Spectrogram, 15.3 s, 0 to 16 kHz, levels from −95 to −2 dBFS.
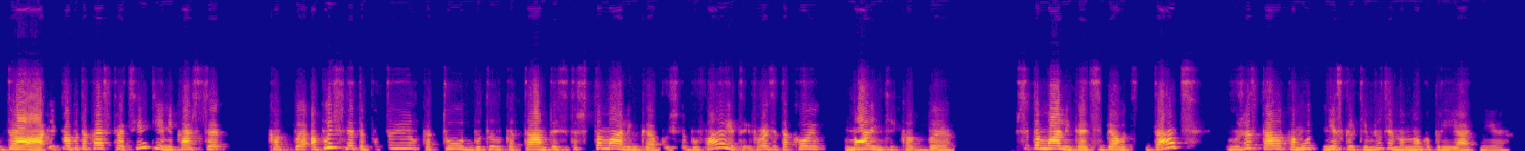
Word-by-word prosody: Да, 225 Hz, -3 st, +9 dB
и -, -, -10 dB
как 290 Hz, +3 st, +1 dB
бы 285 Hz, -, -5 dB
такая 315 Hz, +2 st, +1 dB
стратегия. 320 Hz, +5 st, -5 dB
Мне 240 Hz, -, 0 dB
кажется, 270 Hz, 0 st, 0 dB, 0.5 s
как 250 Hz, -2 st, -7 dB
бы 255 Hz, -, -2 dB
обычно- 360 Hz, +7 st, +2 dB
это 285 Hz, -4 st, -4 dB
бутылка 300 Hz, +1 st, -9 dB
тут, 275 Hz, 0 st, -5 dB
бутылка 230 Hz, +2 st, -7 dB
там. 245 Hz, +1 st, +4 dB
То 235 Hz, -, -5 dB
есть 225 Hz, -, -10 dB
это 270 Hz, +4 st, -13 dB
что-то 320 Hz, +4 st, -4 dB
маленькое 230 Hz, -11 st, +2 dB
обычно 200 Hz, +1 st, -14 dB
бывает. 235 Hz, -, -2 dB
И 225 Hz, -, -11 dB
вроде 260 Hz, +2 st, -5 dB
такой 275 Hz, +3 st, -4 dB, 0.2 s
маленький 245 Hz, -3 st, +4 dB
как 205 Hz, -3 st, -7 dB
бы 190 Hz, -1 st, -4 dB, 0.6 s
что-то 315 Hz, 0 st, -3 dB
маленькое 260 Hz, -8 st, +6 dB
от 215 Hz, -, -15 dB
себя 225 Hz, +1 st, 0 dB
вот 215 Hz, -1 st, -4 dB
дать, 405 Hz, -, +4 dB, 0.4 s
и -, -, -12 dB
уже 245 Hz, +8 st, -3 dB
стало 290 Hz, -4 st, +1 dB
кому-то, 280 Hz, +3 st, -1 dB
нескольким 245 Hz, -3 st, -2 dB
людям 275 Hz, -1 st, -3 dB
намного 220 Hz, +3 st, -2 dB
приятнее. 185 Hz, -4 st, -5 dB
250 Hz, 170 wpm, -20 LUFS, 220-285 Hz, 0.6 s, Да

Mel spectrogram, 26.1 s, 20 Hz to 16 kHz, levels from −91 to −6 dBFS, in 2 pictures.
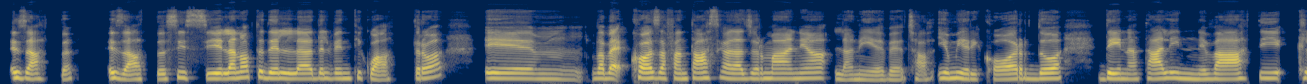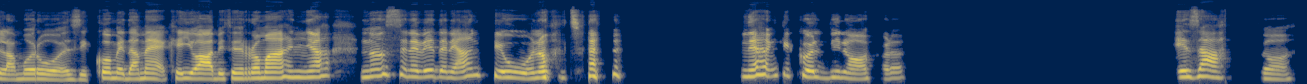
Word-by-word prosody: Esatto, 195 Hz, -3 st, -1 dB, 0.3 s
esatto, 180 Hz, -3 st, -1 dB
sì, 220 Hz, +5 st, -5 dB
sì, 195 Hz, -2 st, 0 dB
la 205 Hz, +1 st, +6 dB
notte 235 Hz, +2 st, 0 dB
del 195 Hz, -2 st, +3 dB
del 195 Hz, +1 st, -4 dB
24 200 Hz, -, -2 dB, 0.4 s
e, 200 Hz, -1 st, +1 dB
mhmm, 180 Hz, -4 st, -11 dB
vabbè, 200 Hz, 0 st, +2 dB
cosa 210 Hz, -2 st, +4 dB
fantastica 205 Hz, +2 st, 0 dB
della 190 Hz, -1 st, +2 dB
Germania: 195 Hz, +2 st, -1 dB
la 170 Hz, -3 st, -7 dB
neve. 160 Hz, -1 st, -7 dB
C'ha -, -, -9 dB
io 210 Hz, 0 st, -2 dB
mi 210 Hz, -2 st, 0 dB
ricordo 185 Hz, +3 st, 0 dB, 0.4 s
dei 190 Hz, +1 st, +2 dB
Natali 190 Hz, +3 st, 0 dB
innevati 190 Hz, +2 st, 0 dB
clamorosi, 170 Hz, -3 st, -1 dB
come 210 Hz, -3 st, +1 dB
da 185 Hz, -1 st, +1 dB
me, 190 Hz, -4 st, +2 dB
che 210 Hz, -, -4 dB
io 195 Hz, 0 st, +2 dB
abito 185 Hz, +1 st, +5 dB
in 195 Hz, 0 st, +1 dB
Romagna, 235 Hz, +5 st, +4 dB, 0.3 s
non 270 Hz, +8 st, 0 dB
se 335 Hz, -2 st, -6 dB
ne 255 Hz, -1 st, +3 dB
vede 250 Hz, -1 st, 0 dB
neanche 285 Hz, +5 st, -1 dB
uno, 225 Hz, -1 st, +3 dB, 0.2 s
cioè 285 Hz, +5 st, +2 dB, 1.4 s
neanche 290 Hz, +2 st, +2 dB
col 245 Hz, -3 st, +2 dB
binocolo. 205 Hz, -2 st, -4 dB, 2.7 s
Esatto! 235 Hz, -8 st, -1 dB
200 Hz, 105 wpm, -21 LUFS, 185-220 Hz, 2.7 s, la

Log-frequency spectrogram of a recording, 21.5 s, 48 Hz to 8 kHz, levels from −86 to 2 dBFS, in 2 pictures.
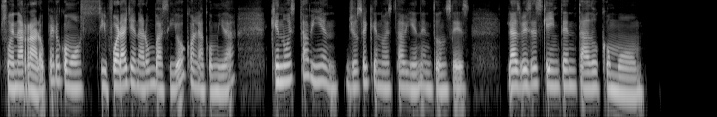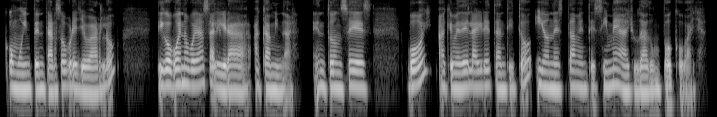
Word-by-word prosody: suena 170 Hz, 0 st, +2 dB
raro, 150 Hz, -4 st, +4 dB
pero 225 Hz, -1 st, -2 dB
como 170 Hz, -5 st, +2 dB
si 180 Hz, +2 st, -6 dB
fuera 185 Hz, +2 st, +7 dB
a -, -, +6 dB
llenar 185 Hz, -5 st, -1 dB
un 190 Hz, +3 st, -4 dB
vacío 165 Hz, -2 st, 0 dB
con 195 Hz, -, -3 dB
la 155 Hz, -, -1 dB
comida, 150 Hz, -, -2 dB, 0.5 s
que 225 Hz, -, +5 dB
no 225 Hz, +1 st, +4 dB
está 260 Hz, +4 st, -4 dB
bien. 225 Hz, -9 st, -3 dB
Yo 180 Hz, -3 st, -4 dB
sé 195 Hz, -, -1 dB
que -, -, -3 dB
no 170 Hz, -1 st, -4 dB
está 170 Hz, +1 st, -4 dB
bien, 165 Hz, -1 st, -2 dB
entonces 160 Hz, -, -3 dB, 0.5 s
las 185 Hz, 0 st, +5 dB
veces 200 Hz, +2 st, +1 dB
que -, -, +1 dB
he 195 Hz, -, +4 dB
intentado 185 Hz, -2 st, -1 dB
como 145 Hz, -4 st, -2 dB, 1.2 s
como 170 Hz, -2 st, +1 dB
intentar 160 Hz, -2 st, +2 dB
sobrellevarlo, 160 Hz, -, +1 dB, 0.6 s
digo: 190 Hz, 0 st, +5 dB
"Bueno, 200 Hz, +1 st, +3 dB
voy 190 Hz, 0 st, +2 dB
a 205 Hz, +2 st, +1 dB
salir 160 Hz, -7 st, +2 dB
a 155 Hz, +1 st, 0 dB
a 195 Hz, -, -4 dB
caminar". 155 Hz, -2 st, -1 dB, 0.2 s
Entonces, 175 Hz, 0 st, 0 dB, 0.5 s
voy 245 Hz, -, +2 dB
a 180 Hz, -, -2 dB
que -, -, +2 dB
me 165 Hz, -, +1 dB
dé 170 Hz, -, +4 dB
el 185 Hz, -, -1 dB
aire 180 Hz, +1 st, -1 dB
tantito, 160 Hz, -1 st, -2 dB
y 190 Hz, -2 st, -1 dB
honestamente, 170 Hz, +1 st, -2 dB
sí 180 Hz, -, -4 dB
me 195 Hz, +1 st, 0 dB
ha 160 Hz, -, +1 dB
ayudado 145 Hz, -1 st, 0 dB
un 165 Hz, -, -2 dB
poco, 95 Hz, -, -1 dB
vaya. -, -, -10 dB
170 Hz, 165 wpm, -24 LUFS, 160-190 Hz, 1.2 s, fuera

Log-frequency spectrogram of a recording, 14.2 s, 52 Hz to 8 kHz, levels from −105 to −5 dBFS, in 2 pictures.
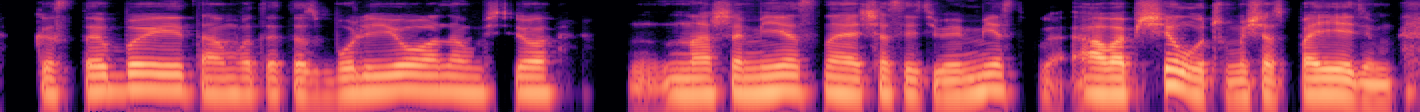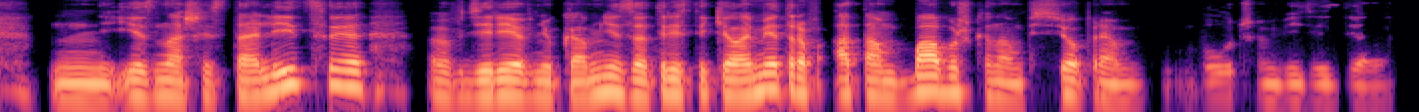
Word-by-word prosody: кыстыбый 135 Hz, +4 st, 0 dB
там, 120 Hz, -2 st, -5 dB
вот 120 Hz, -1 st, -7 dB
это 115 Hz, -1 st, -3 dB
с 105 Hz, -, -10 dB
бульоном 130 Hz, +3 st, -1 dB
всё, 125 Hz, 0 st, -2 dB, 0.4 s
наше 120 Hz, +7 st, -2 dB
местное, 130 Hz, -1 st, +1 dB
щас 115 Hz, +1 st, -4 dB
я 115 Hz, -, -2 dB
тебе 110 Hz, +1 st, -3 dB
мест 140 Hz, +3 st, -1 dB, 0.3 s
А 120 Hz, -1 st, +3 dB
вообще, 120 Hz, +9 st, +4 dB
лучше 115 Hz, -8 st, 0 dB
мы 105 Hz, -, -2 dB
щас 110 Hz, -1 st, -1 dB
поедем, 110 Hz, -6 st, +1 dB, 0.3 s
м, 95 Hz, -1 st, -1 dB
из 110 Hz, +3 st, -2 dB
нашей 105 Hz, -2 st, -1 dB
столицы 160 Hz, -, +2 dB, 0.3 s
в 105 Hz, -2 st, -6 dB
деревню 110 Hz, -1 st, +2 dB
ко 100 Hz, 0 st, -1 dB
мне 130 Hz, +3 st, +2 dB
за 110 Hz, -2 st, +2 dB
300 115 Hz, -1 st, -1 dB
километров, 120 Hz, +4 st, +4 dB
а 115 Hz, -, 0 dB
там 110 Hz, -3 st, -1 dB
бабушка 130 Hz, -3 st, +4 dB
нам 95 Hz, -2 st, -3 dB
всё 115 Hz, -2 st, -1 dB
прям 90 Hz, -2 st, -6 dB, 0.3 s
в -, -, -23 dB
лучшем 100 Hz, -2 st, -11 dB
виде 95 Hz, 0 st, -11 dB
сделает". 85 Hz, -1 st, -14 dB
115 Hz, 170 wpm, -24 LUFS, 105-130 Hz, 0.4 s, вообще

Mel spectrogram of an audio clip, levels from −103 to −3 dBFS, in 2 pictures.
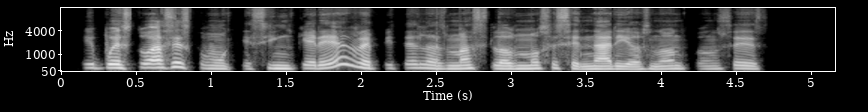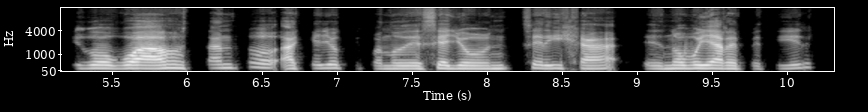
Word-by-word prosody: y, 210 Hz, -, -7 dB
pues, 205 Hz, -1 st, +2 dB
tú 220 Hz, -1 st, -1 dB
haces 225 Hz, +2 st, +4 dB
como 170 Hz, -5 st, -6 dB
que 155 Hz, -, -19 dB
sin 170 Hz, -1 st, -3 dB
querer 185 Hz, -, -1 dB
repites 195 Hz, +1 st, -3 dB
las 170 Hz, -4 st, -3 dB
más 175 Hz, +2 st, -1 dB
los 160 Hz, -2 st, 0 dB
mos 175 Hz, +3 st, -2 dB
escenarios, 150 Hz, -4 st, 0 dB
¿no? 150 Hz, +2 st, -4 dB
Entonces, 160 Hz, 0 st, -7 dB, 0.6 s
digo: 180 Hz, 0 st, +1 dB
"¡Guau!, 180 Hz, +2 st, +8 dB
tanto 205 Hz, +3 st, -6 dB
aquello 185 Hz, +3 st, -1 dB, 0.2 s
cuando 160 Hz, 0 st, -6 dB
decía 165 Hz, +2 st, 0 dB
yo, 165 Hz, 0 st, 0 dB, 0.2 s
'ser 185 Hz, -3 st, -4 dB
hija, 170 Hz, -1 st, -1 dB, 0.2 s
eh, 165 Hz, 0 st, -9 dB
no 175 Hz, +1 st, +1 dB
voy 180 Hz, 0 st, +3 dB
a 170 Hz, -, +8 dB
repetir'", 170 Hz, +5 st, -7 dB
175 Hz, 175 wpm, -20 LUFS, 160-185 Hz, 0.6 s, Guau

